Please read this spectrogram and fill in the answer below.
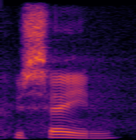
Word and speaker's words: Hussain: But then the other one that's really messed up is they pronounce it right, Hussein, but they write it Hussian.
